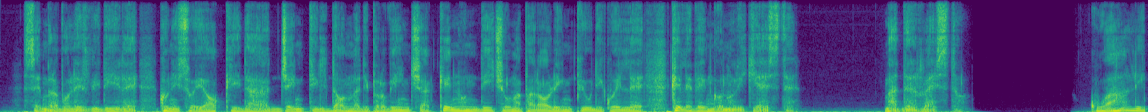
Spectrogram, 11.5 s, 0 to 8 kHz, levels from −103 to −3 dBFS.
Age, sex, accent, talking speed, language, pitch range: 60-79, male, native, 145 wpm, Italian, 85-130 Hz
